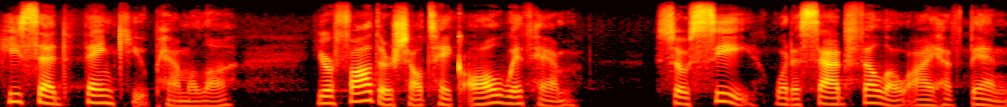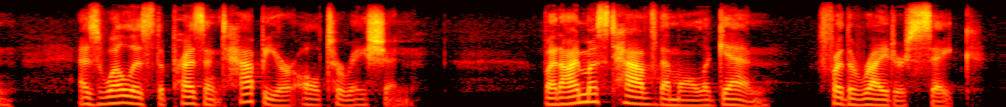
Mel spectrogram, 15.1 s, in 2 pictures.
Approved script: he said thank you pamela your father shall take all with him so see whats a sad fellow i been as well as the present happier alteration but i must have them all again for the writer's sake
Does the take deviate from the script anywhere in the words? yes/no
yes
